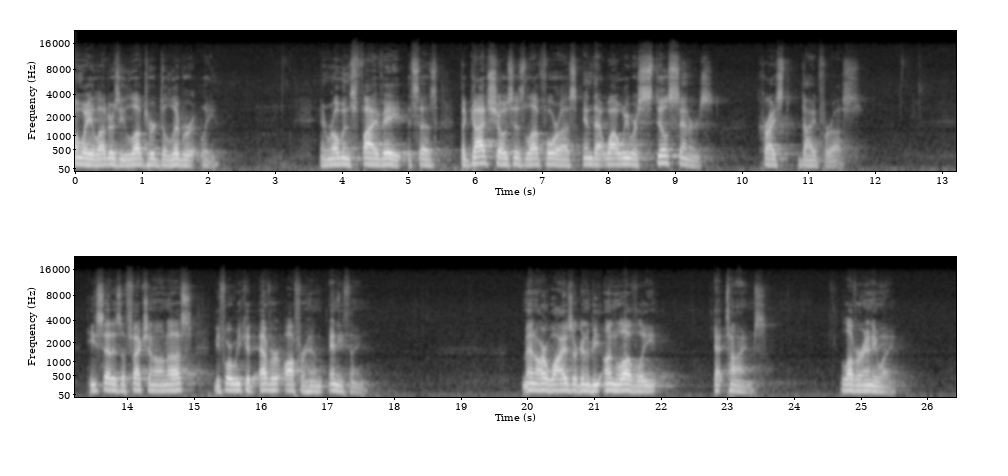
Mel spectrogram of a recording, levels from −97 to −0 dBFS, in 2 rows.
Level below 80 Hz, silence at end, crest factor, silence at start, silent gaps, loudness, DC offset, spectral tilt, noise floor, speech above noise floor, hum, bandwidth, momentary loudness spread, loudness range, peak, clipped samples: -54 dBFS; 0.9 s; 20 dB; 0 s; none; -18 LUFS; under 0.1%; -6 dB/octave; -57 dBFS; 40 dB; none; 13.5 kHz; 16 LU; 10 LU; 0 dBFS; under 0.1%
